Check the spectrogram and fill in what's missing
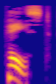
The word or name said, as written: paced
